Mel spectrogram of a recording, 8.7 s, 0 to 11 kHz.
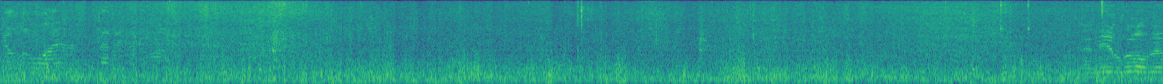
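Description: Strong wind of about 30 knots roars across a sailboat at sea under reefed sails near Gibraltar, a steady loud rushing buffet with microphone wind noise and wave wash throughout, no pauses.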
